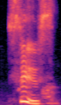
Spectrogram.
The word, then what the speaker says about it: Seuss: Fun fact, Seuss is supposed to rhyme with voice, not goose.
